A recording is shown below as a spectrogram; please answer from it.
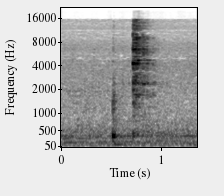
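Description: A spoon scrapes once and then clinks sharply against a metal pot of thickening vegetable soup, two brief close sounds over a quiet kitchen background.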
